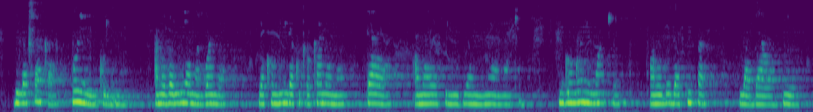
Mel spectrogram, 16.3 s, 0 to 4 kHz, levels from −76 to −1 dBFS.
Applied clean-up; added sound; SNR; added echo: neural separator model SepFormer DNS4.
